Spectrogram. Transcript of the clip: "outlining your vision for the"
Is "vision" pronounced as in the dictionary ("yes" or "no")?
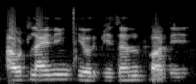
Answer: no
